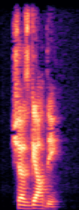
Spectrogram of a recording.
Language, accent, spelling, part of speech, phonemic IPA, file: French, France, chasse gardée, noun, /ʃas ɡaʁ.de/, LL-Q150 (fra)-chasse gardée.wav
- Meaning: 1. private hunting ground 2. preserve (activity with restricted access)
